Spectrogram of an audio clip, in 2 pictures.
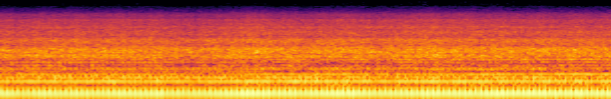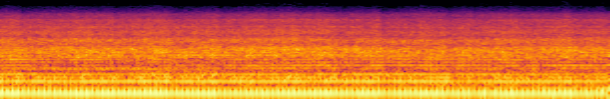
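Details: Free junk mower small single-cylinder engine, cold start about an hour after last run following a repair, catching and settling into a steady, even fast idle with no misses or knocks.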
